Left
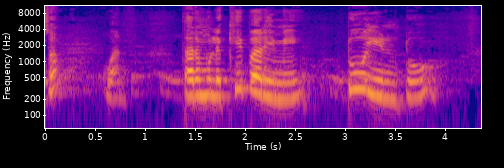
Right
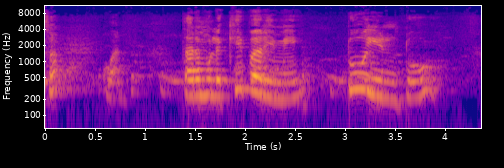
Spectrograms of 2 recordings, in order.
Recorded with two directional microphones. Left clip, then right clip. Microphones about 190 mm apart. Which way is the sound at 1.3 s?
45° left (ahead or behind).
